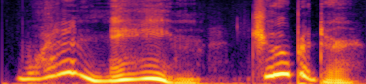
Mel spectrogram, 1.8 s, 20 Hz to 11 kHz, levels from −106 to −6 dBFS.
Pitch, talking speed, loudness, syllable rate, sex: 220 Hz, 100 wpm, -13 LUFS, 4.1 syllables/s, male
